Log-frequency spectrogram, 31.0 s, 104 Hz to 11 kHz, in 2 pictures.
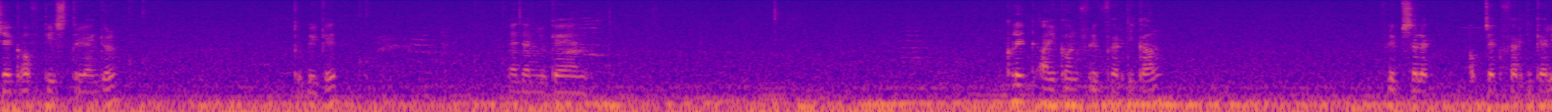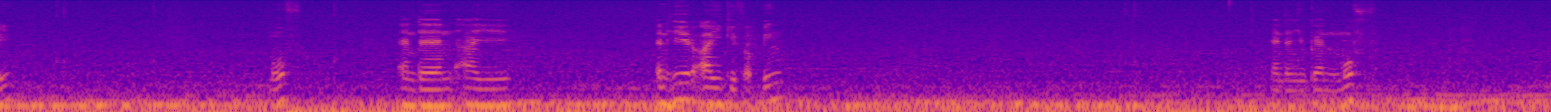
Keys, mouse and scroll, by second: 1.2 right click, 3.5 click, 4.7 middle click, 5.8 ctrl+scroll down 2, 9.9 scroll down 2, 16.0 click, 17.0-19.0 drag, 26.7 click, 28.4-31.0 drag.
